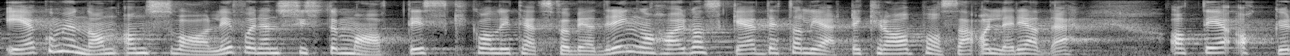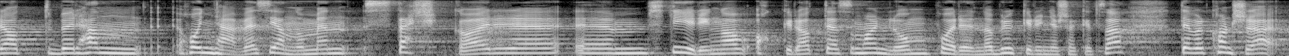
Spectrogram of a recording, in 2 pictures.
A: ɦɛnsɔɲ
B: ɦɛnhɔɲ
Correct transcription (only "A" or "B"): B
